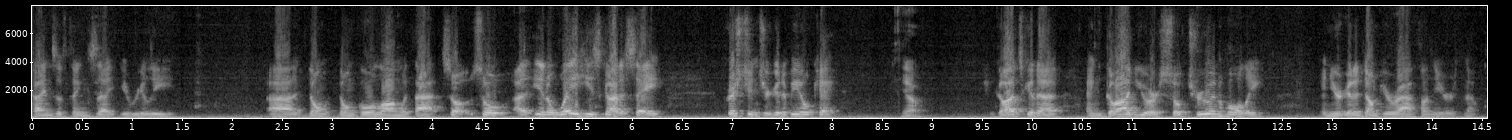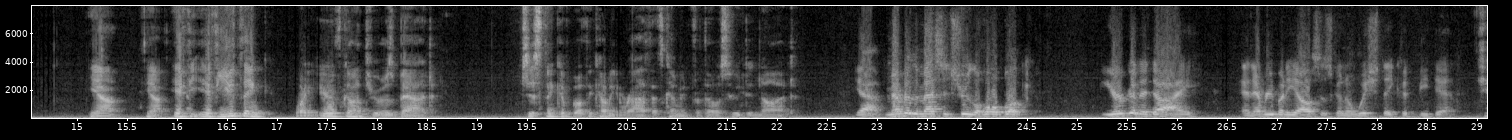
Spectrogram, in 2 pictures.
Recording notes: Sorry about the audio in this one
